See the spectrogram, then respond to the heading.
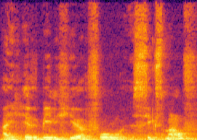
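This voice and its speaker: A man's voice: on the high side, slow. A man from the Republic of the Congo with a Congolese French accent, whose first language is French, introducing himself hesitantly in a short recorded video. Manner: hesitant, with fillers. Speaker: adult education student. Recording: distant recording with ambient noise.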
